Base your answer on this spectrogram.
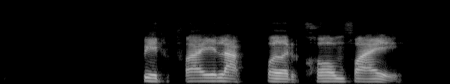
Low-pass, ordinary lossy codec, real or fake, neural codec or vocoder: none; none; fake; codec, 16 kHz, 2 kbps, FunCodec, trained on LibriTTS, 25 frames a second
